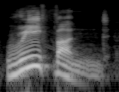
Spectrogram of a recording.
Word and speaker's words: refund: 리가 아니라 re죠, re. 발음 강세평 강의에서 했죠. refund. 힘줘요.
